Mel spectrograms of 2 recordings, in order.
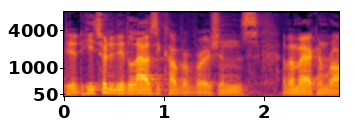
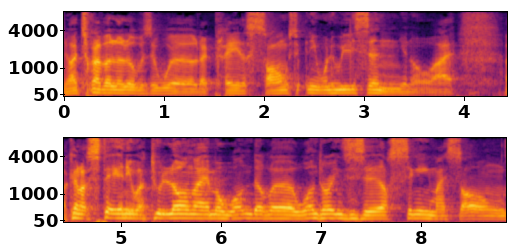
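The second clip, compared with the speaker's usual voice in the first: put-on thick, heavy French accent, pitched up throughout; 6 semitones higher than usual. Retelling what a guitar player said when asked about himself: imitating a heavy french accent. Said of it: "very heavy French accent".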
